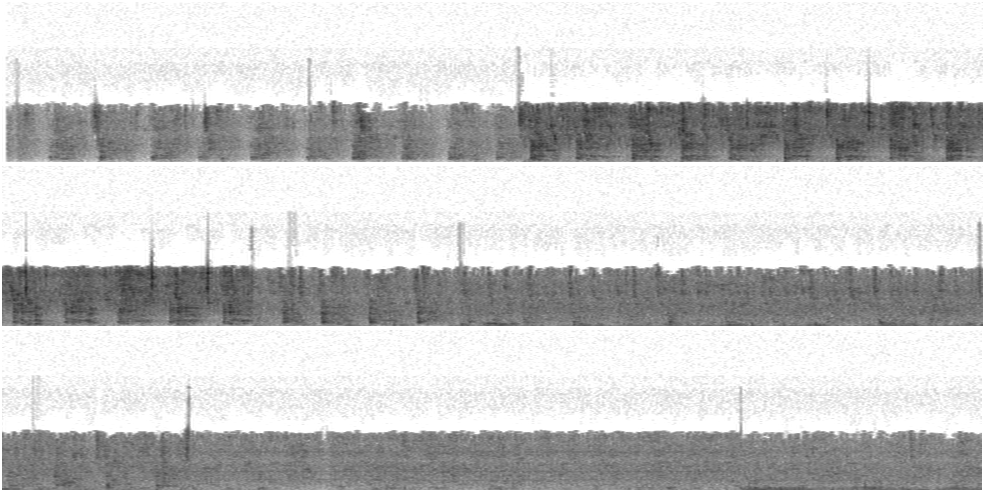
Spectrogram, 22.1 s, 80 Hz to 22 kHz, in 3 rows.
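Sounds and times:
machine clicking: 0:03.9 - 0:12.9.

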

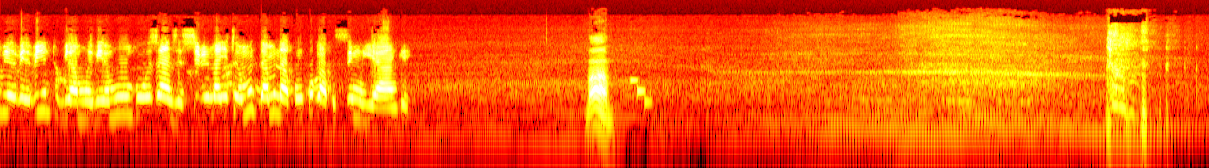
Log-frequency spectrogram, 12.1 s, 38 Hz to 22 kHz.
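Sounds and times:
phone beeps stepping down: 0:06.3 - 0:06.5.

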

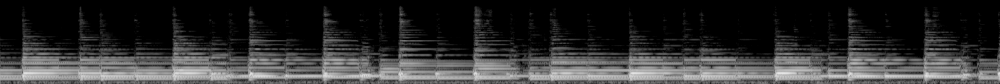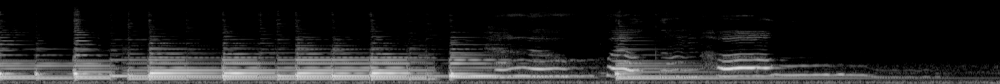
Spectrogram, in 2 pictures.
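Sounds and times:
person singing wordless line: 0:14.8 - 0:19.4.

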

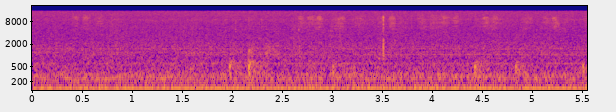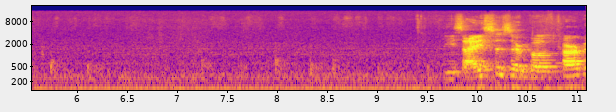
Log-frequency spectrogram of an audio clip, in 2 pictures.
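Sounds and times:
low room hum: 0:00.0 - 0:11.0
marker writing on whiteboard: 0:02.0 - 0:10.2.

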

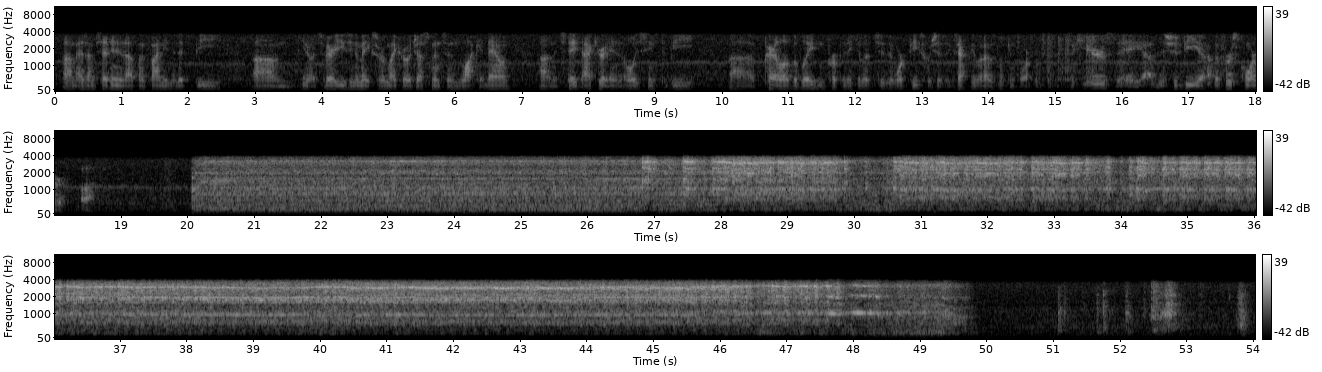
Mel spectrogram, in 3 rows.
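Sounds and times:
bandsaw cutting sheet metal: 0:20.1 - 0:49.8.

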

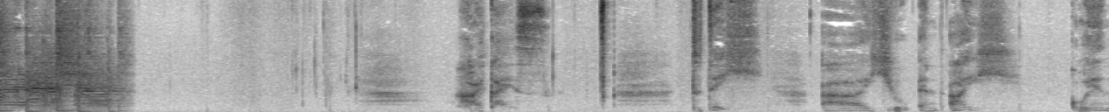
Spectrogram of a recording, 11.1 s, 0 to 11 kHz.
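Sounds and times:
woman whispering: 0:04.5 - 0:05.6, 0:06.9 - 0:11.0.

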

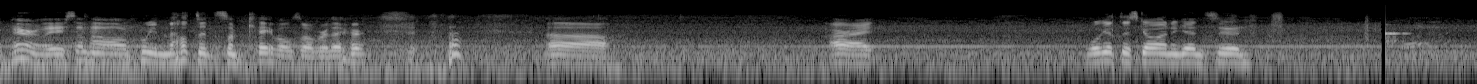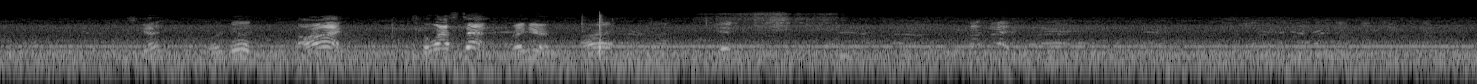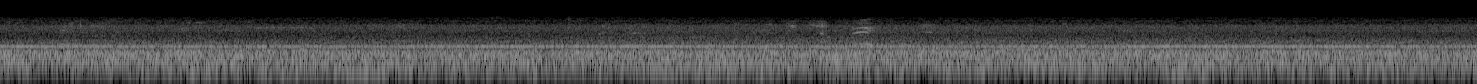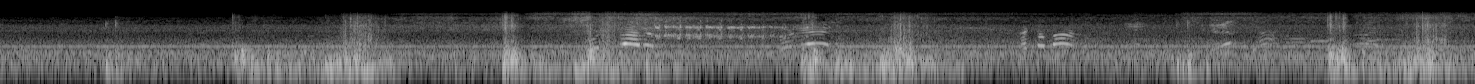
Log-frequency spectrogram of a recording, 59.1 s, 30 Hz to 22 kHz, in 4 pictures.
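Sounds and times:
blower humming and whining: 0:00.0 - 0:59.0.

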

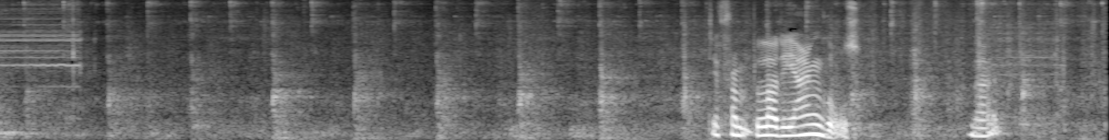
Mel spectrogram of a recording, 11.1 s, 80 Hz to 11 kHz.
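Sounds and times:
horse hoofbeats on sand: 0:01.1 - 0:11.0.

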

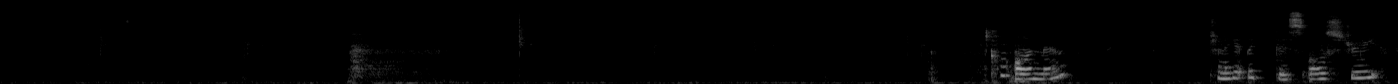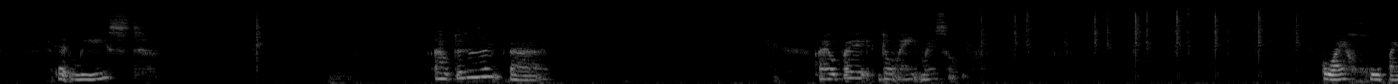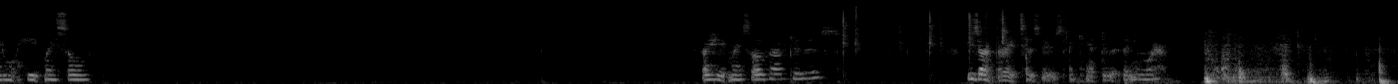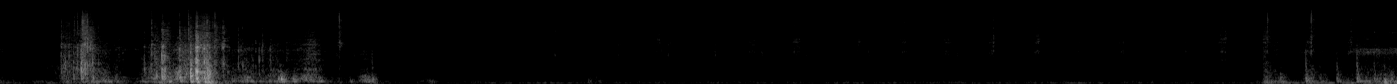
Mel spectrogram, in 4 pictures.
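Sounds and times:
scissors snipping hair: 0:00.8 - 0:01.4, 0:02.4 - 0:02.8, 0:05.1 - 0:05.4, 0:06.4 - 0:07.8, 0:08.9 - 0:09.3, 0:16.4 - 0:16.8, 0:23.5 - 0:27.2, 0:36.3 - 0:38.7, 0:48.0 - 0:54.5.

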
